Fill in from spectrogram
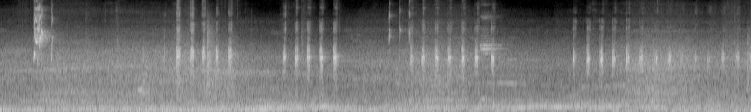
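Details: Courting lovebirds eager to mate give a long series of sharp, high chirps repeated in quick rhythmic runs, pausing and then resuming, with a low background hum and faint speech.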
